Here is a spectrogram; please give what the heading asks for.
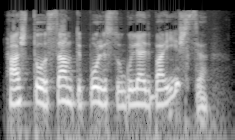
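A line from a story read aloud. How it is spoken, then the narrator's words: Chuckling. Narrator (Russian): хохотнул переселенец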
